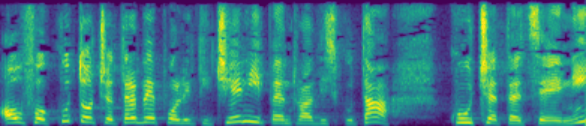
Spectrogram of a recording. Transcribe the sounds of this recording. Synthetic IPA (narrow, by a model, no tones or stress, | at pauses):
awfəkut̪ːo̞t͡ʃet̪ɾe̞buje̞po̞lit̪it͡ʃije̞nijpe̞nt̪ɾuad̪iskut̪akut͡ʃe̞t̪ət̪se̞ni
